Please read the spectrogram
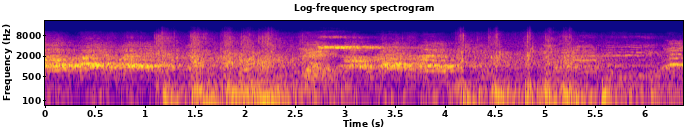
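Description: Volleyball rally in a school gym: repeated thuds of the ball being struck and hitting the hardwood floor, over continuous crowd and player voices calling out.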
